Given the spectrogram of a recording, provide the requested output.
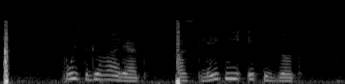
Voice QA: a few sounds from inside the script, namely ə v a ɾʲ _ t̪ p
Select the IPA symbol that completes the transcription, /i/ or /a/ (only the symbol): a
